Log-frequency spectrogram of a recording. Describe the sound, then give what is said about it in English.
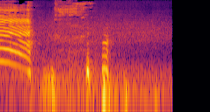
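A single loud, shrill goat scream with a quavering, falling pitch, lasting about a quarter second, followed by a few softer low thumps and muffled noises. “Yeah, it was a wild ride with screaming goats.”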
